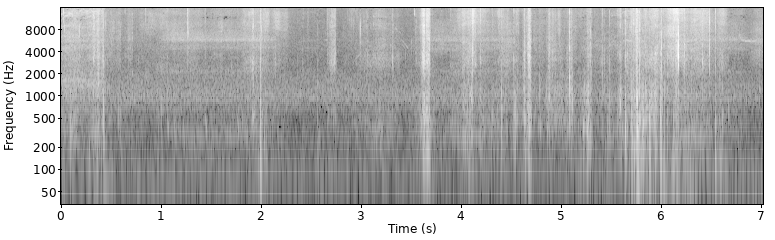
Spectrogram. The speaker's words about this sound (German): Ja, jetzt ist die Schere runtergefallen und ich komme hier wahrscheinlich die ganze Zeit schon an das Mikro ran.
